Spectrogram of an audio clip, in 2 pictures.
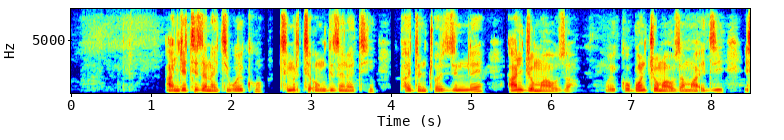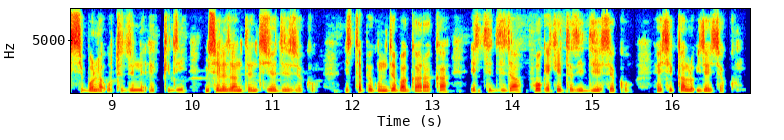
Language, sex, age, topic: Gamo, male, 25-35, government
